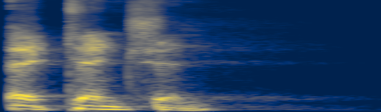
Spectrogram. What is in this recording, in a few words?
attention deep voice, echo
